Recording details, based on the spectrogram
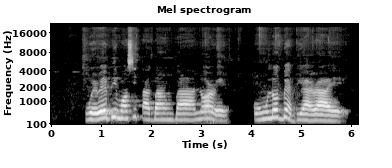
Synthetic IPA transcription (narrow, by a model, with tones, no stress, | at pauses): we˨ɾe˨˦bi˦mɔ̃˧si˦˨ta˧ɡ͡ba˧ŋ̩˧ɡ͡ba˧lɔ˦ɾɛ˦˨ | o˨wũ˧lo˦ɡ͡bɛ˦˨bi˨˦a˦˨ɾa˧ɛ˨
